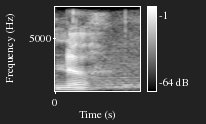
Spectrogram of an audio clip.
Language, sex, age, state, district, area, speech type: Sindhi, female, 30-45, Gujarat, Junagadh, urban, read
